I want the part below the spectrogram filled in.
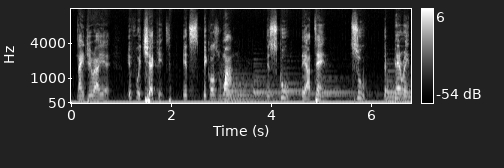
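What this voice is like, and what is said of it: Nigerian English accent. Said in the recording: “English, Nigeria ... when I speak, you still you'll find my accent, you know, in my words and the things that I pronounce ... that Yoruba English”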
